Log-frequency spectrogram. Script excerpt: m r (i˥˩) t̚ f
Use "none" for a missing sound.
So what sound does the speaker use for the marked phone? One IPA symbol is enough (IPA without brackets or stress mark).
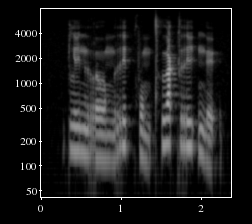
i˥˩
